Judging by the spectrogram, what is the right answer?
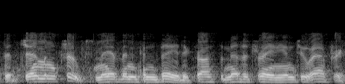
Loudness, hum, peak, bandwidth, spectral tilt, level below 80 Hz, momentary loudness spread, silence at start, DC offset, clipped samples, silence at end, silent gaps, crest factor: -18 LUFS; none; -4 dBFS; 4.6 kHz; -9 dB/octave; -56 dBFS; 3 LU; 0 s; under 0.1%; under 0.1%; 0 s; none; 14 dB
